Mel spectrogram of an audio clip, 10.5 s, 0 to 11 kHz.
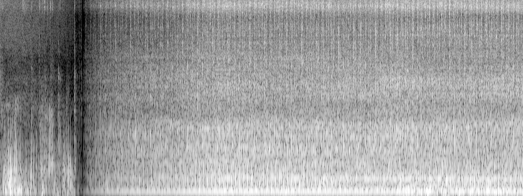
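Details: M35A2 diesel after cylinder liner repair, rocker assembly reinstalled and final valve clearance adjustment: catches after a short crank and settles into a steady idle with even clatter near three beats per second; normal.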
